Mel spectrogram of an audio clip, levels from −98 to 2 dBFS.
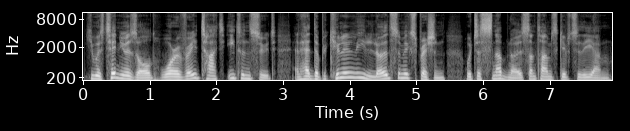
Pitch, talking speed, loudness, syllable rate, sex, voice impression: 140 Hz, 195 wpm, -20 LUFS, 5.4 syllables/s, male, masculine, adult-like, slightly thick, powerful, fluent, raspy, sincere, calm, friendly, slightly unique, wild, lively, slightly strict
